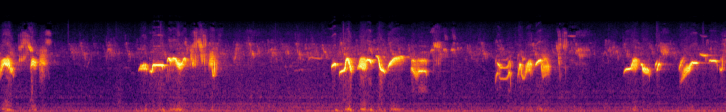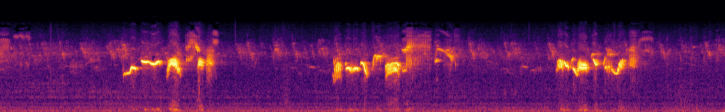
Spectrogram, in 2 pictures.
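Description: A songbird singing short phrases of quick rising and falling notes, each about a second and a half long and repeated every three to four seconds, over a faint steady hiss.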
